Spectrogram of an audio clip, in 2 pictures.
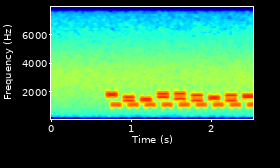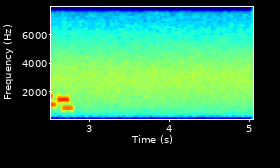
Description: Multi-frequency trunk signalling (R2, with the far end's replies), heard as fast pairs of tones, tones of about 110 ms. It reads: 0219843461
